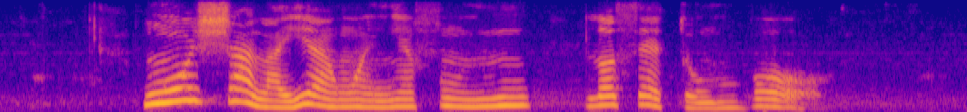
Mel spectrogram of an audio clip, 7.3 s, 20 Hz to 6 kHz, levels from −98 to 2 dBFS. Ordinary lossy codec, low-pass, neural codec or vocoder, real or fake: Opus, 24 kbps; 5.4 kHz; vocoder, 22.05 kHz, 80 mel bands, Vocos; fake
